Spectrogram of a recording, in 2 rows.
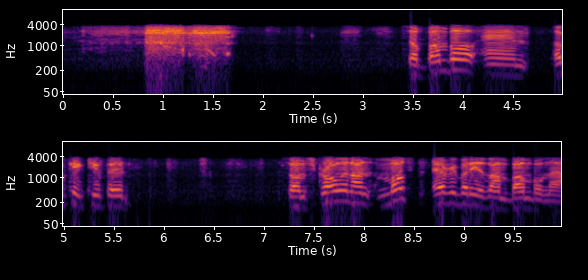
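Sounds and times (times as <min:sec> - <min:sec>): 
person blowing nose: 0:00.2 - 0:01.8
speech: 0:03.5 - 0:05.7, 0:07.2 - 0:09.9.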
